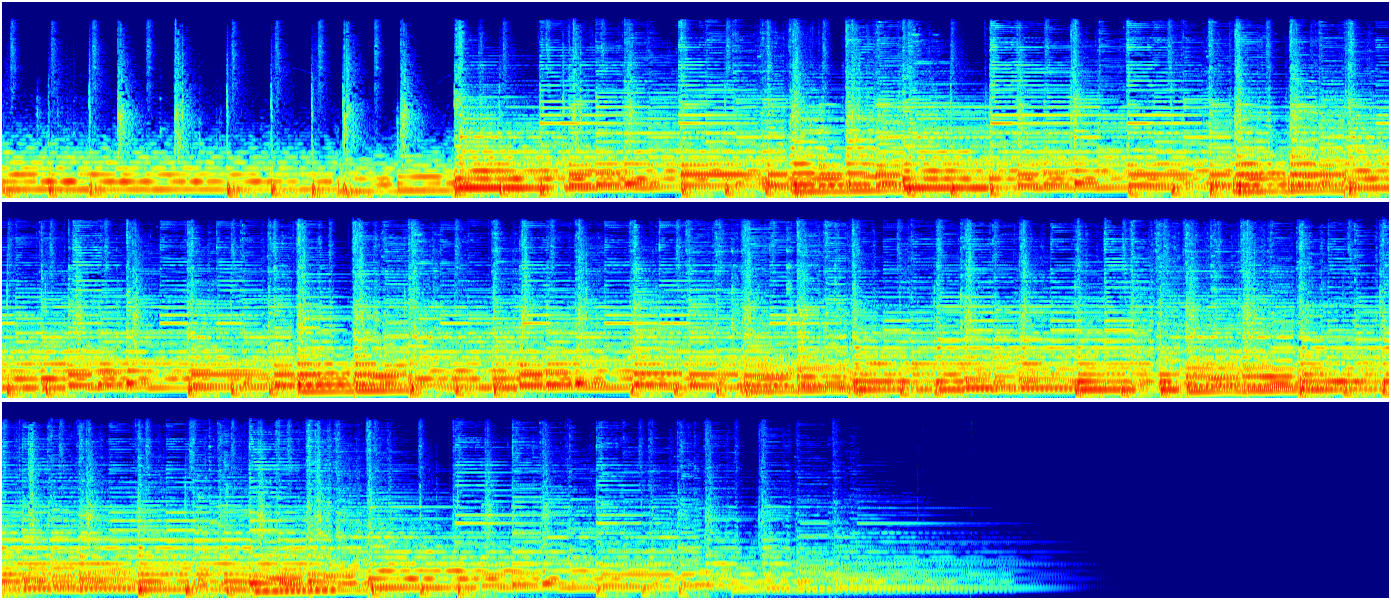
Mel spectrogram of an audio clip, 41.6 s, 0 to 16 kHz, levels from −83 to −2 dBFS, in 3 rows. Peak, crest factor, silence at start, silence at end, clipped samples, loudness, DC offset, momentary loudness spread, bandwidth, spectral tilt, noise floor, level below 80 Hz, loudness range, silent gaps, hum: 0 dBFS; 18 dB; 0 s; 4.25 s; under 0.1%; -18 LUFS; under 0.1%; 8 LU; 12 kHz; -7.5 dB/octave; -81 dBFS; -32 dBFS; 7 LU; none; none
